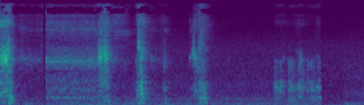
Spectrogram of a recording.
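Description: A dog growling and giving several short, sharp barks or snaps, warning another dog off her bed.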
